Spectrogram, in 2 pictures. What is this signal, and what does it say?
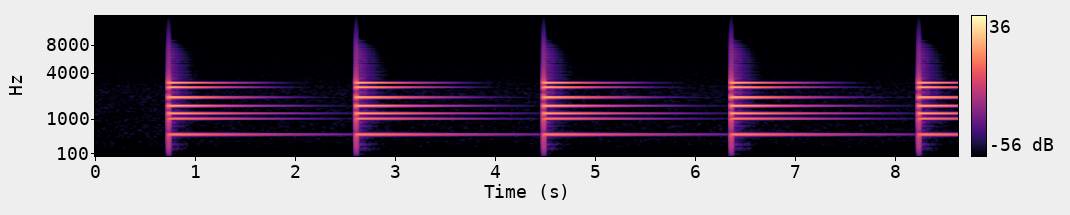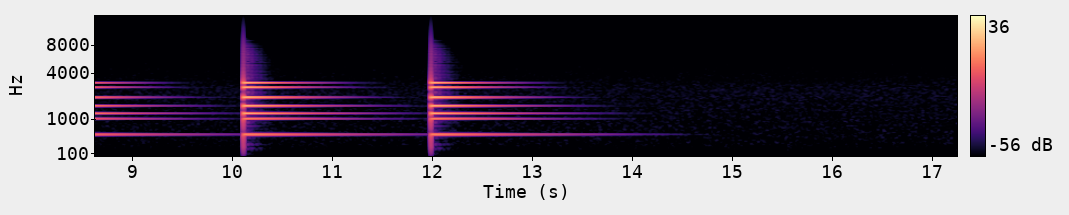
Clock strike, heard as a bell. 7. Seven o'clock.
